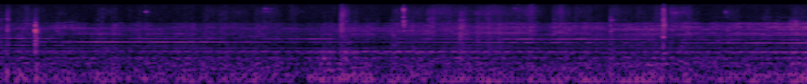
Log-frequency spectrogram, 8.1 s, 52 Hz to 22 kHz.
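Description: CRH1A high-speed electric multiple unit running at steady speed, heard inside the coach: several steady whining tones from the traction motors and their VVVF inverter over a low rumble of wheels on the track, with a few faint clicks.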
